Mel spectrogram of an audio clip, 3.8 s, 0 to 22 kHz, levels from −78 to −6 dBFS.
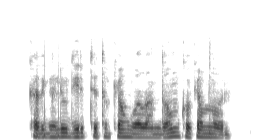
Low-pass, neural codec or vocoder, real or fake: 7.2 kHz; none; real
